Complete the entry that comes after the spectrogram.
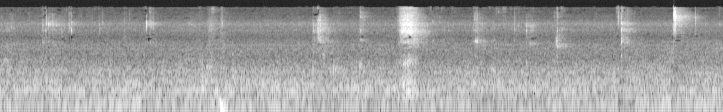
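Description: Wet chewing and mouth smacking from a person eating goat trotters, with short scattered clicks over a steady low hum; a sharp low thump about two seconds in and a brief louder smack about four seconds in.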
